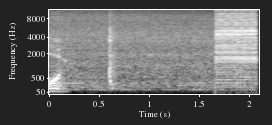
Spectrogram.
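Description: A light click, then near the end a Wahl Hero cordless trimmer fitted with a ceramic T-blade switches on and runs with a steady buzz and strong high hiss. It sounds a bit better, but not very good.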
